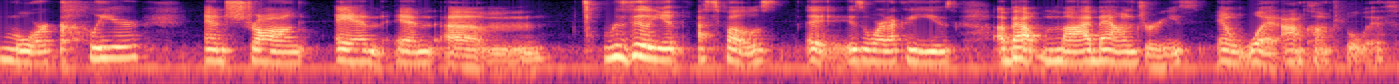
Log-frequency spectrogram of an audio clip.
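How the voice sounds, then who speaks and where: Someone talks at a moderate pace in a Texas accent with ordinary pitch variation amid noticeable background noise. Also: woman. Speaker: podcast host. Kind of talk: casual solo podcast talk. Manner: casual, conversational with fillers.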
